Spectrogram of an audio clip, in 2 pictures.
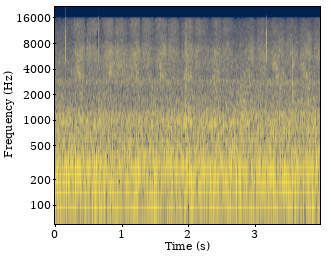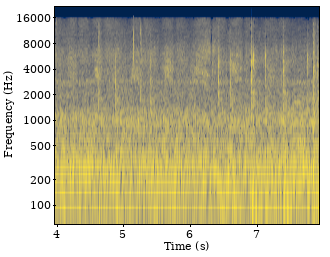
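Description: A whiteboard eraser rubs across a board.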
